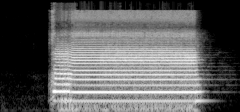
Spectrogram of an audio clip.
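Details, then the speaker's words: Trike air horn on top, fed by a small compressor underneath: one loud, steady, brassy blast of about a second and a half at even pitch, cutting off cleanly; the horn works properly. "I woke up half the neighborhood had that air horn on the top it's got a little B compressor there on the bottom"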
